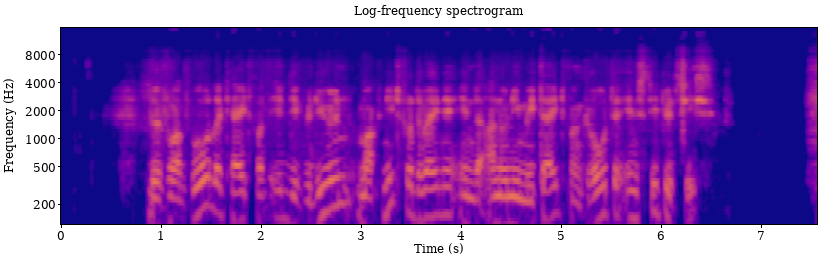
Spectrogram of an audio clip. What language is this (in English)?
Dutch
